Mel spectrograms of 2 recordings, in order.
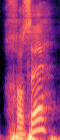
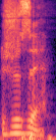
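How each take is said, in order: First: It is pronounced the Spanish way, with an h-like sound. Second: It is pronounced the Portuguese way, without an h-like sound.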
